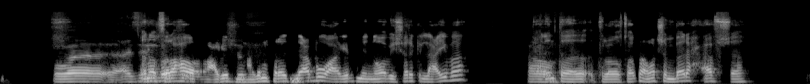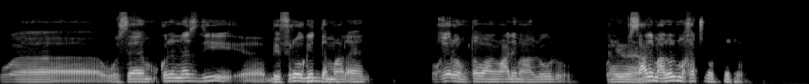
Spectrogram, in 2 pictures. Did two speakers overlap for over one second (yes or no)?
yes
